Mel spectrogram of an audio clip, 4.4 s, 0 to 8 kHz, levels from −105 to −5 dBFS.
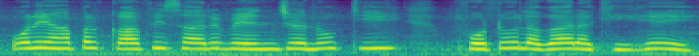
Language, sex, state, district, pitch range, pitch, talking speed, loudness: Hindi, female, Madhya Pradesh, Bhopal, 275-305 Hz, 285 Hz, 150 wpm, -15 LUFS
